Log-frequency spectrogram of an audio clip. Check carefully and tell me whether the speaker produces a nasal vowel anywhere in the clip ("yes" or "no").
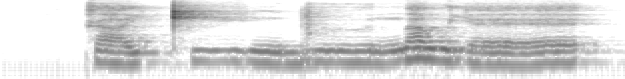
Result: no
